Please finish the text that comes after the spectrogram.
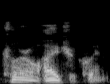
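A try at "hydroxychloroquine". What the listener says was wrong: Hydrochloroquine. Yeah. Hydro first.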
